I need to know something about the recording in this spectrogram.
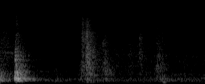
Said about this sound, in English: We're going to pause it because there's someone at the door. Yeah, sorry about sorry about that. There was someone at the door. It was good of them to knock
